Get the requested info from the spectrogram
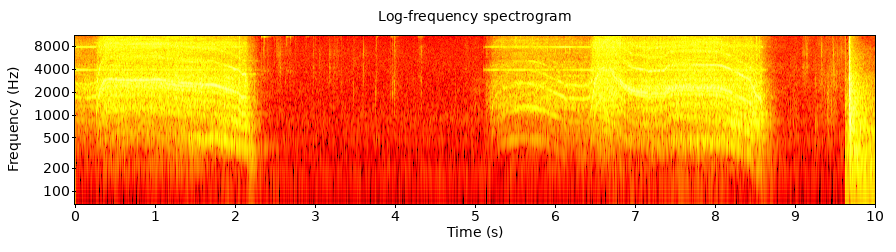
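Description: Cordless drill driving wood screws at a slant through a 2x4 stud into the bottom plate (toenailing): two runs of the motor of about two to three seconds each, the pitch dropping as each screw seats. A sharp knock comes just before the end.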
